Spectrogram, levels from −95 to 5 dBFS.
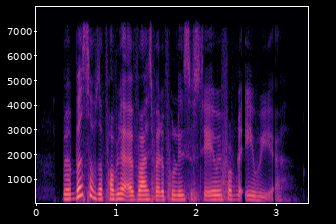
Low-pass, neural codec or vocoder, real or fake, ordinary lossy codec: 7.2 kHz; none; real; none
